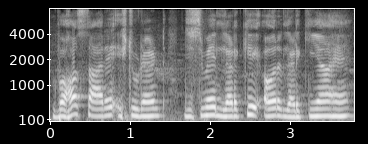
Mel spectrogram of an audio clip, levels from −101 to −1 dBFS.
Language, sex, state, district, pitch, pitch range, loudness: Hindi, female, Haryana, Jhajjar, 190 Hz, 180-200 Hz, -12 LUFS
